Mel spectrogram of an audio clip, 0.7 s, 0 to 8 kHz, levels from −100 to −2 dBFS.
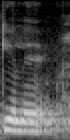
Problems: echo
